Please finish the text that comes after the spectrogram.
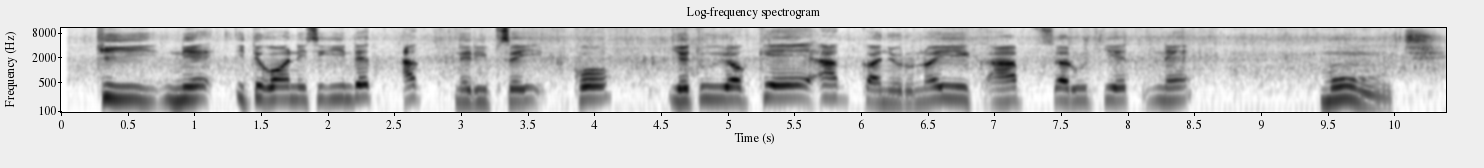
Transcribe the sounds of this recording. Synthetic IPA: kine | itiɣɔnɪsikindet̪ | ak̚neɾipsejkojetujɔkːeakːaɲoɾunoikap̚saɾutjet̪̚nɛ | mut͡ʃ

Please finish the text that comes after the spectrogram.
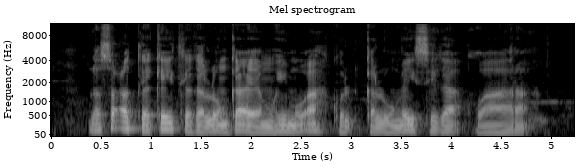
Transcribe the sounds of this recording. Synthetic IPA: lɐsɔʕɔd̪kʰɐkʰɛjt̪kʰɐkʰɐluːŋkʰɐɛmʊɦɪmʊʔɐhkʰɐluːmɛjsɪɣɐwɑːɾɐ

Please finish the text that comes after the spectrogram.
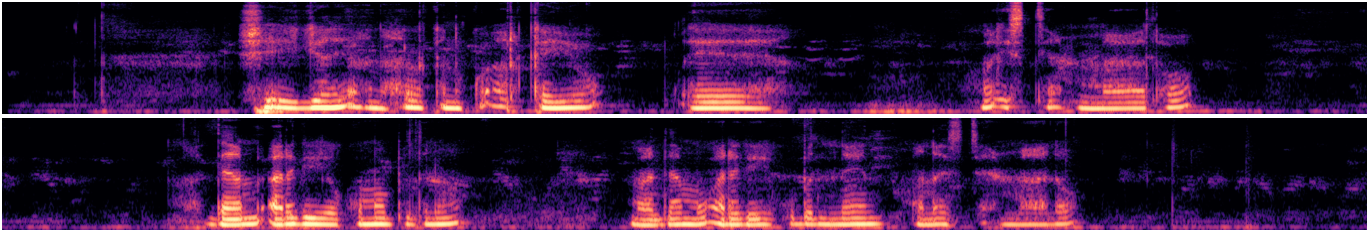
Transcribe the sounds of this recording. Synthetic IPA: ʃɛjd͡ʒɐnɪaːnhɐlkʰɐnkʰʊʔɐrkʰɐjɔ | ʔɛː | mɐɪst̪ʰɪʕmaːlɔ | hɐd̪aːmɐʔɐɾɪɣɐjɐkʰʊmɐbɐd̪nɔ | maːd̪aːmuɐɾɪɣɛjkʰʊbɐd̪nɛːnmɐnɐɪst̪ʰɪʕmaːlɔ

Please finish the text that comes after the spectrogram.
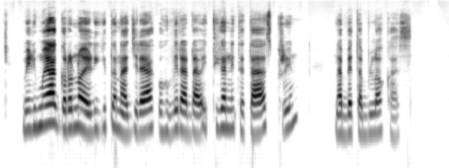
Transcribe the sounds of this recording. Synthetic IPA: meɾimɔjaɡɔɾɔnɔeɾiɣitɔnad͡ʒeɾajakoɦoðeɾadawɛitiɣanetɛtaspɾinː | abɛtablɔkas

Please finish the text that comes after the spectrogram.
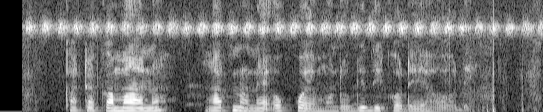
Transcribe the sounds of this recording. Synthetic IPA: katakamanɔŋatnɔnɛʔɔkwajɔmɔndɔɡɪd̪ikɔdɛaɔdɛ

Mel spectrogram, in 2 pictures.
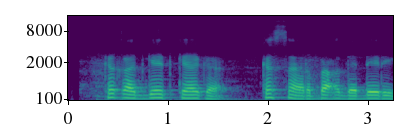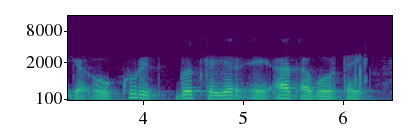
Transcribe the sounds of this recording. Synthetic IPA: kʰɐqɑːd̪ɡɛːd̪kʰaːɣɐ | kʰɐsaːrbɑʕd̪ɐɖɛɾɪɣɐ̰ʔɔːkʰʊɾɪd̪ɡɔd̪kʰɐjɐrɛ̰jʔaːd̪ɐβuːrt̪ʰɛj

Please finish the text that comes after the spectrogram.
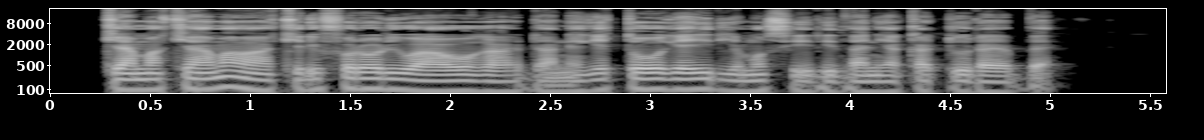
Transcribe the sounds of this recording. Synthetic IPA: keamakeamawakeɾifoɾoɾiwaoɣada̰nʔḛɣetoːɣeiɾiemosḭɾiðaniakatuɾaɛbɛ̰

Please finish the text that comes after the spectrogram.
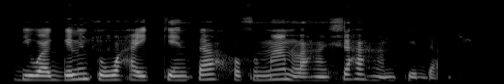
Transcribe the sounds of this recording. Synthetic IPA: diwaːɡɛlɪnt̪ʊwaħajkɛnt̪ahɔfnaːnlaɦãnʃaɦaɦantɛda̰

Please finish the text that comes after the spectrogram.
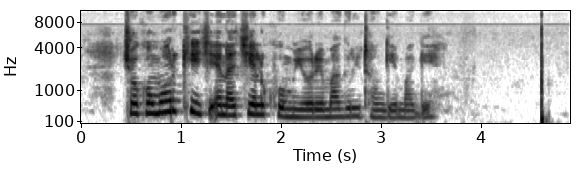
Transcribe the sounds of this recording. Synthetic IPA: t͡ʃɔkɔmɔrkʰit͡ʃɛnat͡ʃɪɛlkʰwomjoɾemaɡɾitʰoŋɡɪmaɡɪ

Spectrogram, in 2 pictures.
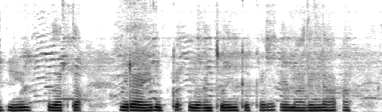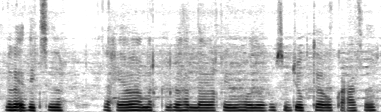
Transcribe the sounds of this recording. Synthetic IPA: d̪jɪhiːnfʊðaːrt̪ʰɐ | mɪɾɐhɐhɪlɪbkʰɐʔijɔʕʊnt̪ʰɔːjɪŋkʰɐkʰɐlɛʔɛːmaːlɪnlɐɦɐʔɐ | lɐɣɐɐðɛːɡsɐðɔ | wɑħjaːβɐɦɐmɐrkʰɐlɐɣɐɦɐd̪laːjɔqiːmɐɦɔːðɐwɑħuːsɪt͡ʃɔːɡt̪ʰaːɔːkʰɑʕɑːsɐðɔ

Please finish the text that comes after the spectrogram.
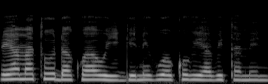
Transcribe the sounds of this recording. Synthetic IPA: ɾeamatudakwawiɡeneɣwɔkoɣeaβitamɛɲi

